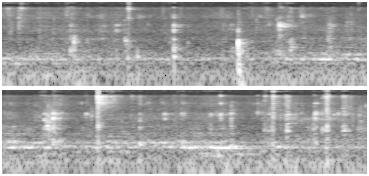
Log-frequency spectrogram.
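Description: Faint chewing of a mouthful of cheeseburger, with soft clicks and scrapes of a plastic spoon in a glass dip bowl and a plastic fork on a wooden board; one sharper click about three seconds in.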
